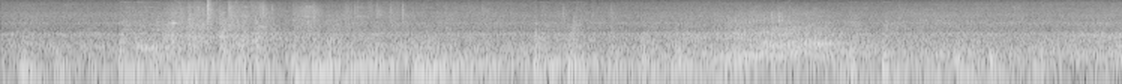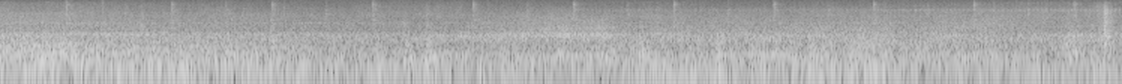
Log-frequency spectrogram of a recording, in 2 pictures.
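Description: Tram running, heard from inside the car: a steady rumble of wheels on rails and motor hum, with a few knocks in the first seconds, easing off slightly near the end.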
